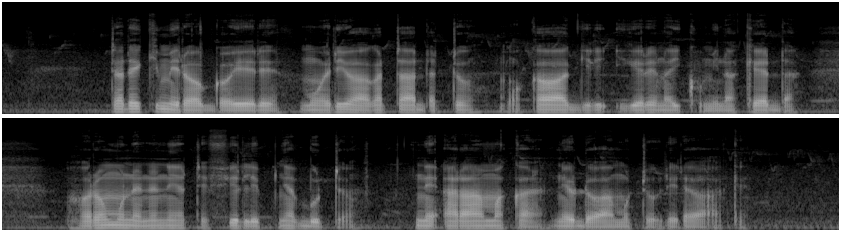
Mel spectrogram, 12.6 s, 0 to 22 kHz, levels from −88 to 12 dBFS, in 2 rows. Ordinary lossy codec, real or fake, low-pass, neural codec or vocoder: none; real; 14.4 kHz; none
